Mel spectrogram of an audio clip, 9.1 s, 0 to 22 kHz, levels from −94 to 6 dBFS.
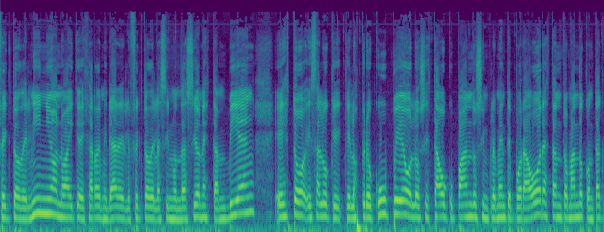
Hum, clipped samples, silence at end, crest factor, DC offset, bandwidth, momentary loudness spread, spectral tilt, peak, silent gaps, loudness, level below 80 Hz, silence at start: none; under 0.1%; 0 s; 12 dB; under 0.1%; 18 kHz; 4 LU; -6 dB/octave; -6 dBFS; none; -18 LUFS; -34 dBFS; 0 s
